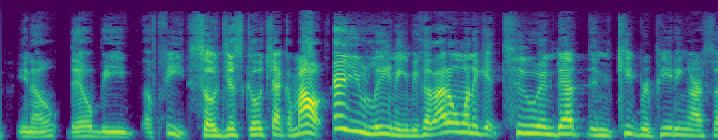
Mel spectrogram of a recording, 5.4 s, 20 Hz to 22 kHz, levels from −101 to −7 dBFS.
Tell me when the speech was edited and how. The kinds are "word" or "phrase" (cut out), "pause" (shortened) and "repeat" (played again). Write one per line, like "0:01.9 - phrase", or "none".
0:01.2 - phrase
0:02.5 - phrase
